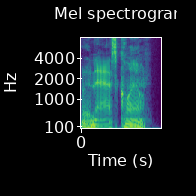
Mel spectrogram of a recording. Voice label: reaction negative, voice; gambler

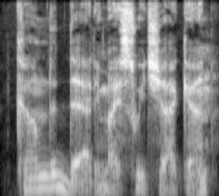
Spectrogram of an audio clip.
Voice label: take auto shotgun, voice, biker; Left 4 Dead 2; survivor

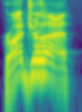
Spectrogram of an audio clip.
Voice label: yes, namvet, survivor voice; Left 4 Dead 2; left4dead2 dlc3

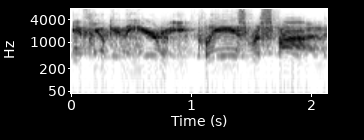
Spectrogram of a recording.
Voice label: radio initial broadcast; Left 4 Dead 2; left4dead2 dlc3; boatman; npc

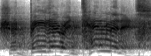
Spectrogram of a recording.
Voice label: radio in transit; Left 4 Dead 2; left4dead2 dlc3; boatman; npc

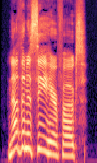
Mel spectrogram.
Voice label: area clear, teen girl; player; survivor; voice

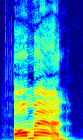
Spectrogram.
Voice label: name, teen girl; bill

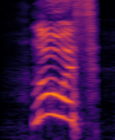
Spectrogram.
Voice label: hunter pounced, teen girl

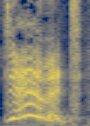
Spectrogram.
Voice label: horde attack, teen girl; player; survivor; voice

